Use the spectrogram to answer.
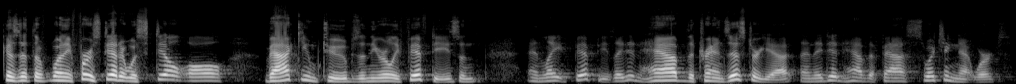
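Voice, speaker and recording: Man, high-pitched voice, informal technical presenter, explanatory, questioning delivery. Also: expressive, normal speed, a little mellow. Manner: explanatory, poses questions to listeners. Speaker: presenter giving a technical talk to a radio club.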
